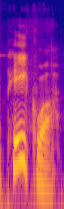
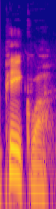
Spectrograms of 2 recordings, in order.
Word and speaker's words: Pequea: But this is a tedar here and it's a piqua. Some people might pronounce that a little different, but I call it a piqua.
